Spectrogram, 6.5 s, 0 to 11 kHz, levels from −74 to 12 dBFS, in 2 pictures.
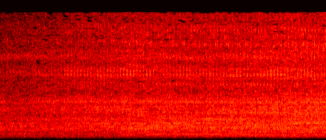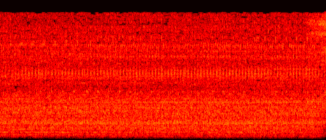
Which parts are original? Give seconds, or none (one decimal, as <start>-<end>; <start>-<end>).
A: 0.0-6.5

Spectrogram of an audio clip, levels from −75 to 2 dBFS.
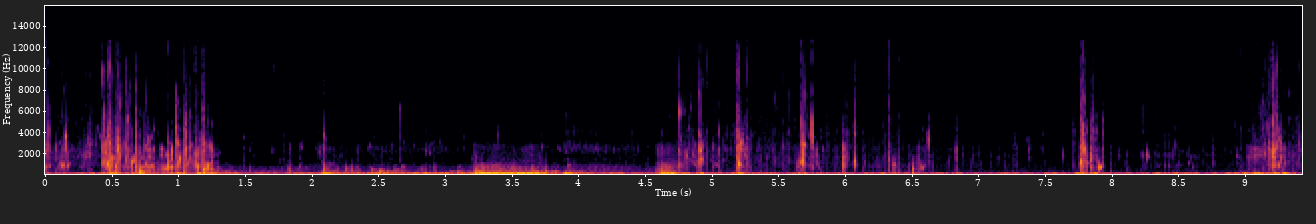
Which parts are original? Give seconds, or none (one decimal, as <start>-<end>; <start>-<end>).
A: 0.0-3.6; 4.7-6.0; 7.0-8.4; 9.0-9.4

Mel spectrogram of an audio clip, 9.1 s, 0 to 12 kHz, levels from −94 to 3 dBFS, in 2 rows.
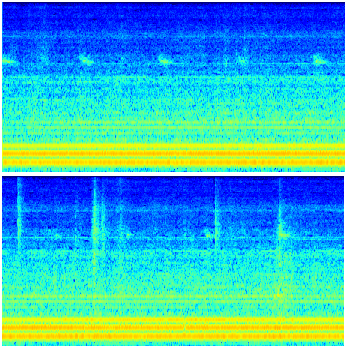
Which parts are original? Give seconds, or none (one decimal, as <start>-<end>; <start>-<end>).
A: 0.0-9.1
